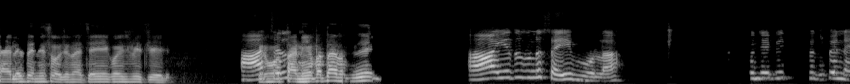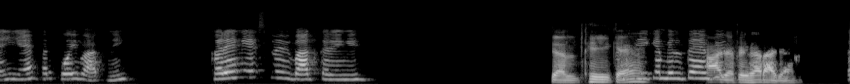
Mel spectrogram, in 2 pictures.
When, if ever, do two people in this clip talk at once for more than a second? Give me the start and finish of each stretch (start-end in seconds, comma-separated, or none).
none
